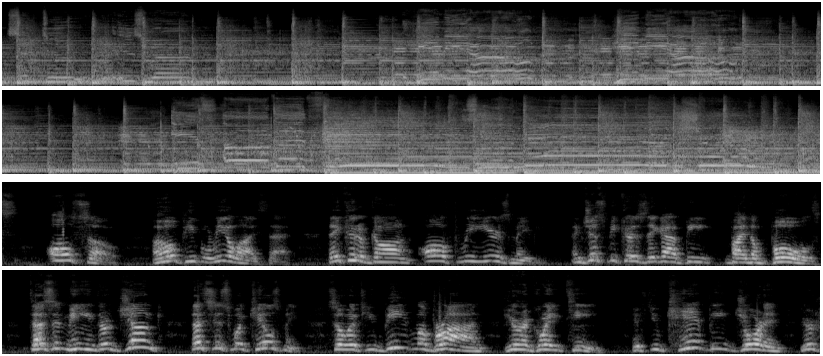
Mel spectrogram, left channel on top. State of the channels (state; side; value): different; both; correlation 0.00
